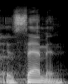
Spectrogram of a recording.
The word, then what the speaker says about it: salmon: L say salmon salmon you don't say salmon it's salmon the L is silent okay salmon CET balls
